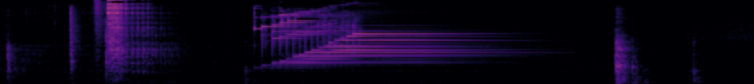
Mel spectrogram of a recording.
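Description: Edited-in sparkle sound effect: a quick descending run of bell-like chime notes that ring on together and fade away over about three seconds. It comes after a short bright shimmer and a few light clicks, and another click falls about six seconds in.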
